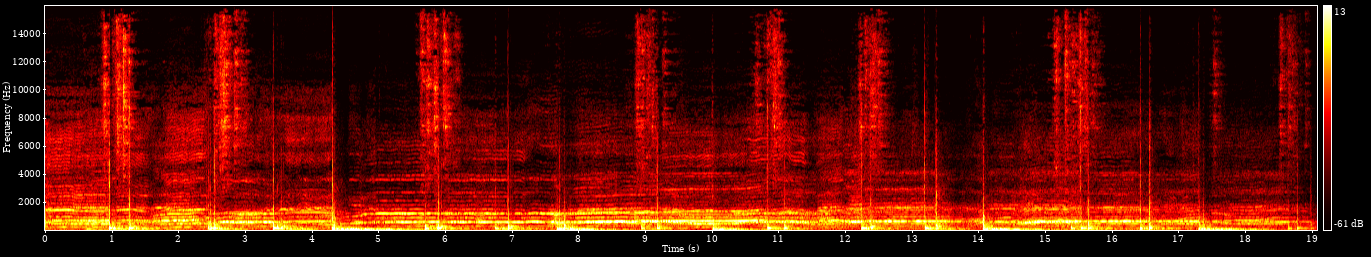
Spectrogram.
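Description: Outro music: a long-held melody line over a steady drum beat, fading out at the very end.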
